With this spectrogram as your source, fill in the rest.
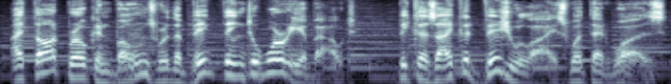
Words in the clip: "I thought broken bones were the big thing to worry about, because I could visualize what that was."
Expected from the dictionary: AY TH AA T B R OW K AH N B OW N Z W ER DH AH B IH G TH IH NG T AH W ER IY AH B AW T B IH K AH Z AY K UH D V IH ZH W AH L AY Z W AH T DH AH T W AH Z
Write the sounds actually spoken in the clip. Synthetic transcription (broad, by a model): AY TH AA T B R OW K AH N B OW N Z W ER DH AH B IH G TH IH NG T AH W ER IY AH B AW T B IH K AH Z AY K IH D V IH ZH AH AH L AY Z W AH T DH AH T W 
